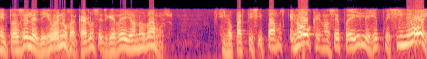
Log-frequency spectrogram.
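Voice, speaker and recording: A man with a fairly high voice speaks fairly quickly, his pitch swinging very widely. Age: 70s. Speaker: veteran politician and former constitutional assembly member. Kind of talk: interview, storytelling.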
